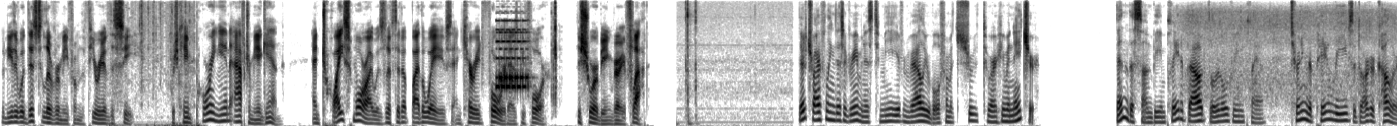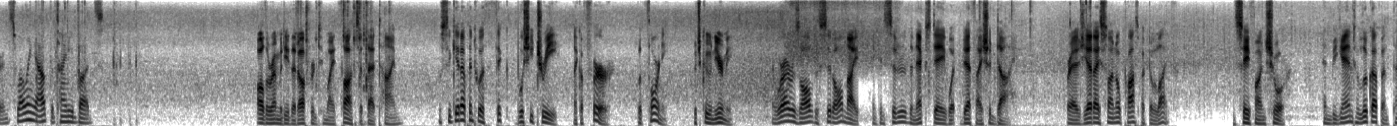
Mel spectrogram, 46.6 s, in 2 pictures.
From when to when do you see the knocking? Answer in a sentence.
The knocking can't be heard in this clip.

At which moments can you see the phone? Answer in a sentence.
You can hear the phone from 8.2 to 9.3 s.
